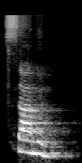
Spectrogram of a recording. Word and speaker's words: salmon: Salmon. L is silent.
